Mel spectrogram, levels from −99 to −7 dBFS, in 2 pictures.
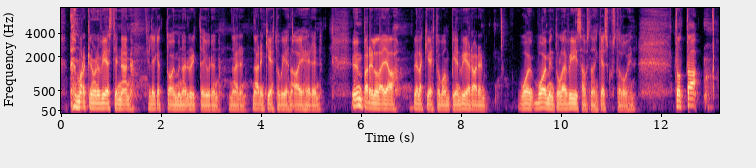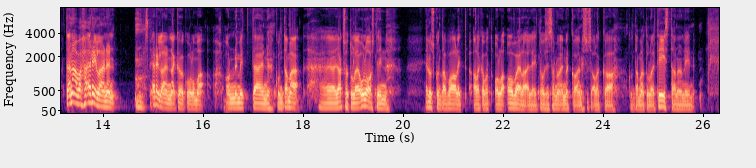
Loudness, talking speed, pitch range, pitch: -20 LUFS, 105 wpm, 80-100 Hz, 90 Hz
